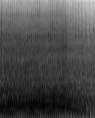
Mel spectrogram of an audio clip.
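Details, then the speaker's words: New Toro Recycler Vortex lawn mower, after fixing no-start (ran last year), oil full: crisp, even high-speed single-cylinder buzz at steady governed speed, personal pace drive works, then winds down smoothly; running normally. "You ready? Fire in the hole. Does the personal pace work? Yep, oh, she's lively."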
